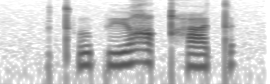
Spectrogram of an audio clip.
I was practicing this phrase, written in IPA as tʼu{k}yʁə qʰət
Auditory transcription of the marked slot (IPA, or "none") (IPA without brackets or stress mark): p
